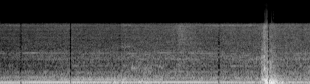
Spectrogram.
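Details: BMW E36 323i Touring with M52 six-cylinder, first start after swapping on a Schrick intake manifold (fuel rail tabs cut): steady, even low idle with a smooth unbroken rumble, no misses or ticks, and no fuel leaks seen.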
